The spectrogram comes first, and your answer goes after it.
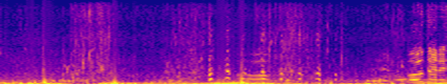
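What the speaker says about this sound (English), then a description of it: "You can hear my feet moving through the shallow water." Feet slosh and wade through shallow water, recorded close by a handheld homemade hydrophone kept above the surface, with uneven splashing pulses and a voice talking over them.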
